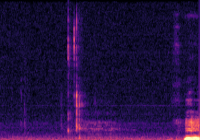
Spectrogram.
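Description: A single short click about three-quarters of a second in, then a voiced "hmm" near the end.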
